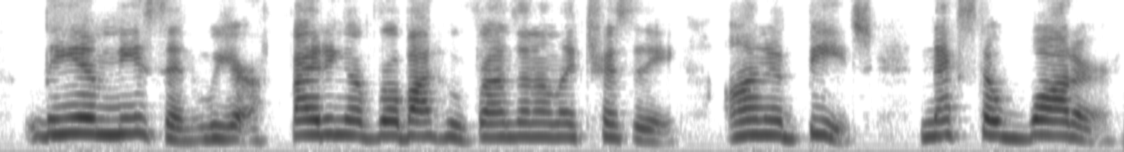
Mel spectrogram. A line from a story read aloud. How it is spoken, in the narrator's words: Nick shouted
